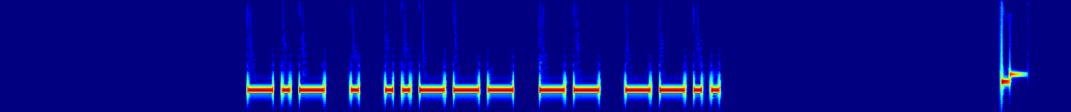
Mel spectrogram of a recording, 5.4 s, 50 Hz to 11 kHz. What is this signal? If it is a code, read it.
Morse code, heard as a keyed tone, about 28 wpm, 700 Hz. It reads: KE2MZ
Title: USA Call Signs - 5 Characters - 4x Character Spacing - 28wpm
